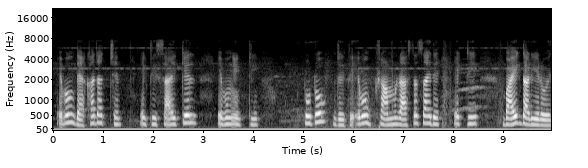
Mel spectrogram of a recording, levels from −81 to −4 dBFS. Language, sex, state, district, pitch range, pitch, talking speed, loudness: Bengali, male, West Bengal, Purulia, 195-240 Hz, 210 Hz, 115 wpm, -18 LUFS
